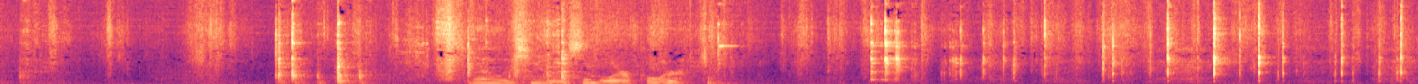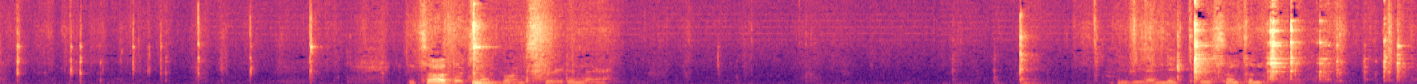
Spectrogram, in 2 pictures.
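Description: Metal tools clink and scrape against metal parts.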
